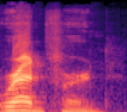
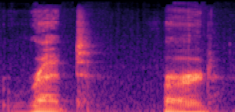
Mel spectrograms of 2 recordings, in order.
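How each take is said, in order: First: It is said with a D sound before 'ford'. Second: It is said with a T sound before 'ford'. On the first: The speaker calls it wrong. "Not Redford" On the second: The speaker calls it right. "but Retford, R E T F O R D"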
